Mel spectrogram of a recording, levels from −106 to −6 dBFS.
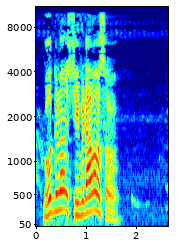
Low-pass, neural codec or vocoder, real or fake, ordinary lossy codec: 9.9 kHz; none; real; MP3, 96 kbps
